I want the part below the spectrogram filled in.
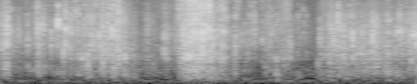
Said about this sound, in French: On a un truc emballé, on va enfin ouvrir des...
